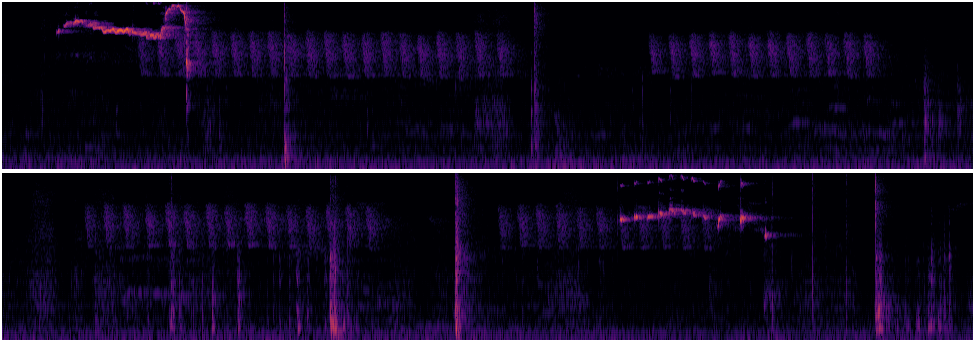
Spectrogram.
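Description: High-pitched bird-like chirping: a loud sliding whistle about half a second in, then four runs of rapid, even trilling, and a rising-and-falling whistle near the end. Scattered light knocks are heard between them.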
